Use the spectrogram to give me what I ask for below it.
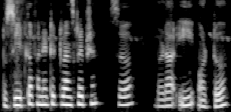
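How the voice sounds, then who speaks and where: A woman's voice: medium pitch, moderate pace, warm tone. A woman teaching phonetics, patiently repeating example words one by one. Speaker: English teacher. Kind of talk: classroom phonetics lesson.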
